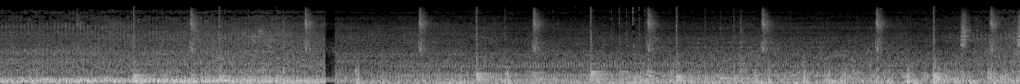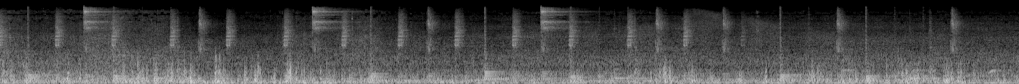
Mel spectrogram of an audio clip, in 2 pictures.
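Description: Motorcycle ride noise, the steady run of the engine and road. A few seconds in, background music with a melody and a light ticking beat comes in over it.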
